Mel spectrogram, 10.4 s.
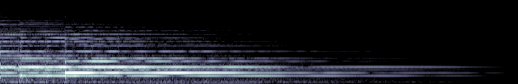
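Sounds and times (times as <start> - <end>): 
melodic rock music: 0.0 - 7.7.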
